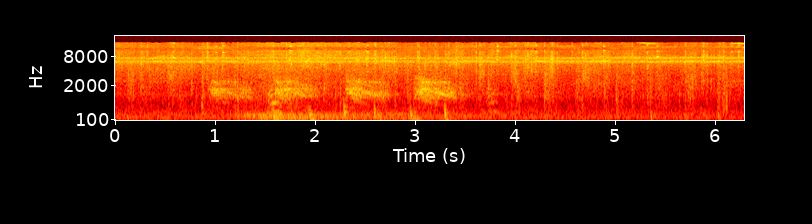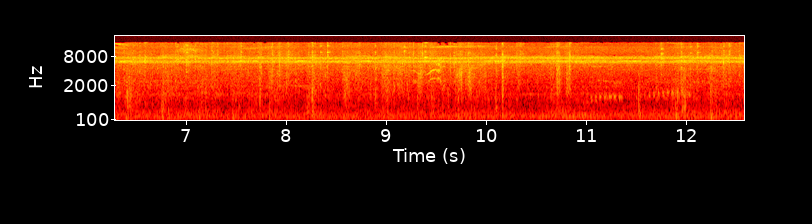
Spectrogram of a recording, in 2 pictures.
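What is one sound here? Soft footsteps creep over wooden boards and gravel.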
